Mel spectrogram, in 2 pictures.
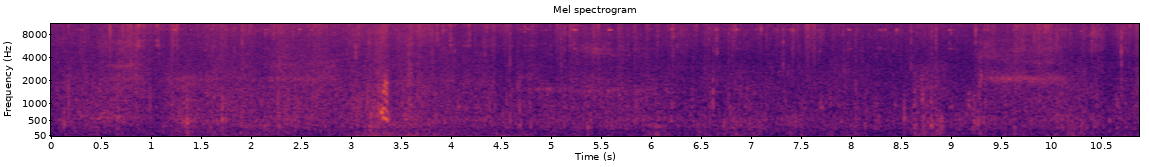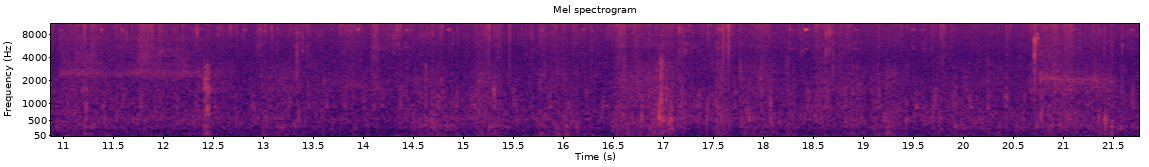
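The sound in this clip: Hooves of a horse named Cassidy clip-clop on a run in a steady, repeating rhythm, quiet and continuous throughout with a faint noise bed behind.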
